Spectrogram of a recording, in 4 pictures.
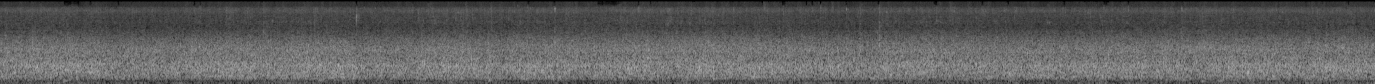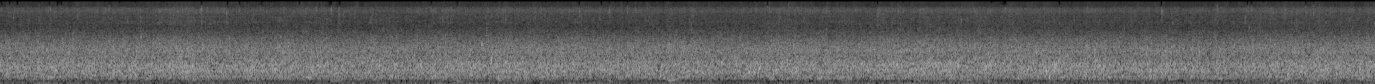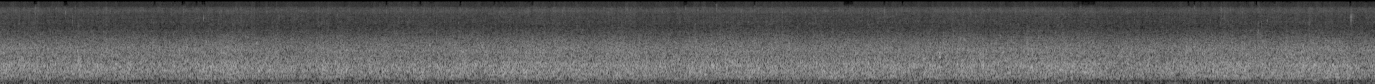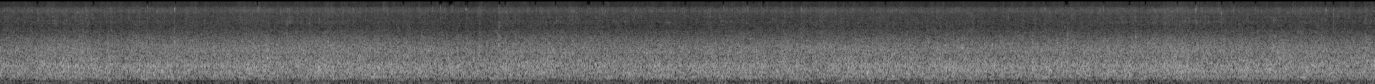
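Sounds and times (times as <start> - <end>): stream rushing and babbling: 0.0 - 55.0.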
